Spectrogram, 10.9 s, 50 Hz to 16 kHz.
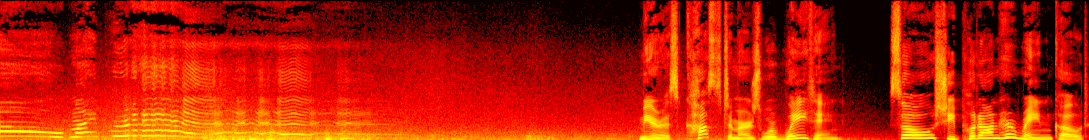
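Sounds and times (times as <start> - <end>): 
strong gust of wind with a whistling tone: 0.6 - 8.7
speech: 6.4 - 10.8.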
